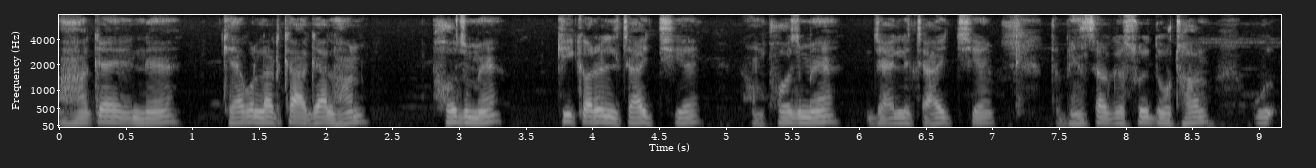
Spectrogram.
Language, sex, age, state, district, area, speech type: Maithili, male, 18-30, Bihar, Samastipur, rural, spontaneous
